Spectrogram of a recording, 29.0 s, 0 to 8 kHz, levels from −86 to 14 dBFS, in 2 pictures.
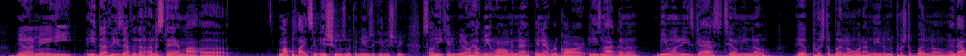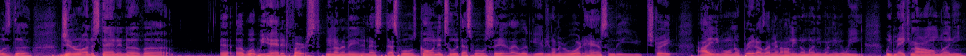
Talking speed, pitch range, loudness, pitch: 255 wpm, 70-85 Hz, -28 LUFS, 75 Hz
